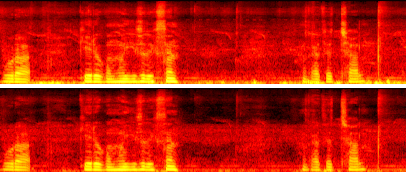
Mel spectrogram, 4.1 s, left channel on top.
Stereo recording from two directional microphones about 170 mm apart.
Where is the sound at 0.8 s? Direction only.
25° right (ahead or behind).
